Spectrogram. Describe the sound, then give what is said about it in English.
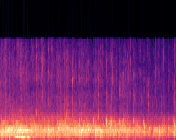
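Applause from a church audience for a newly engaged couple during a service: a steady, even patter of clapping hands, moderately faint, continuing throughout without a break. “Chris and Evelyn back there got engaged last night. Give them a hand.”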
